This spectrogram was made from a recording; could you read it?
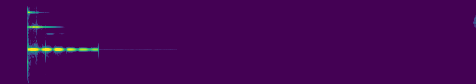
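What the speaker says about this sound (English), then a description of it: "we'll begin the meditation with a ring of the chime" A meditation chime is struck once, giving a clear bright ring that wavers and fades over about a second and a half, followed by long silence.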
